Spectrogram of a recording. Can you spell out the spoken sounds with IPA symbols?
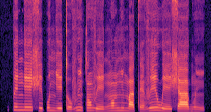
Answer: p e˦ ŋ eː˦ ʃ e˧ p o˦ ɲ eː˧ t o˨ v ĩ˦˨ t ɔ̃˧ v eː˨ ŋ ɔ̃˦ ŋ ĩ˦ m a˧ t ɛ̃˨ v eː˦ w eː˧ ʃ aː˦ ɡʷ ĩ˦˨

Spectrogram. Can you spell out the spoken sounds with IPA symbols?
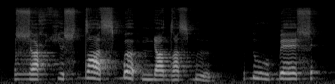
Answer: ɮ ʌ ħ ç ɯ ɬ dˤ a s ɓ ʌ ʔ ɲ i dˤ o s ɓ ɯ | ɗ u ɓ ɛ ɬ

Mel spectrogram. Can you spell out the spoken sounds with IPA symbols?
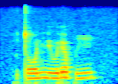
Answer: t o nʲ u ɾʲ ɐ p i

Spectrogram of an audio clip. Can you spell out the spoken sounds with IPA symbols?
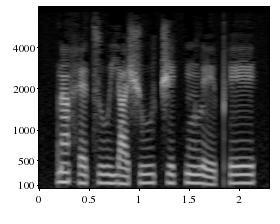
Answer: ɾ ã˦ h ɛ˨ t͡s uː˨ j a˨ ʃ uː˦ t͡ʃ e˦ k͡p ũ˦ l eː˨ pʰ eː˦

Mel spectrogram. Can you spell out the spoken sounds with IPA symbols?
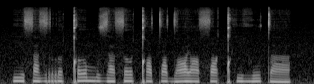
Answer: i s a z r ɤ ǃ ɤ m u z a s ɤ ǃ ɤ tˤ ɯ dˤ ɤ j a sˤ i ǃʰ i ɦ u t a

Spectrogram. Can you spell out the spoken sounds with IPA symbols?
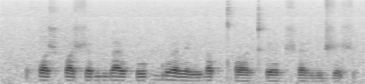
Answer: f ɔ ʃ p ɒ ʃ ə b m b æ ʊ̯ h u ɡ͡b u ə̯ l ɪ ŋ ɡ ʌ p tʰ ɔ ə̯ kʰ ɪ ʊ̯ t͡ʃʰ ɛ b n d͡ʒ ɪ ʃ

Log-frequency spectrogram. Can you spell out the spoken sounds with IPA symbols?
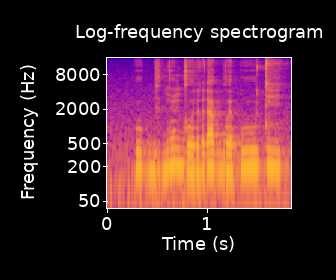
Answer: u˨ ɡ͡b ɪ˨ ɡ ũ˦ ɡ o˨ r a˦ ɡʷ ɛ˨ p uː˦ t i˦

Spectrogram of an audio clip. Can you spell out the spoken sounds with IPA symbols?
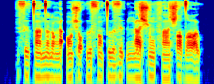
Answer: s ɨ t̪ ã d̪ ã ɳ ɒ ŋ a ʔ ɔ̃ ʃ ɔ ʔ ɯ s ɔ̃ t̪ ɯ z ɨ ʔ ɨ ŋ a ʃ ũ f ã ʃ ɔ dˤ u

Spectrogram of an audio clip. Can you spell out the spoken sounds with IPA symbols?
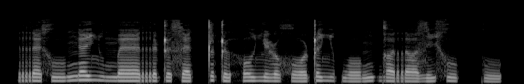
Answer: r ɛ x uː ŋ ɛː ʎ u m ɛː r ɛ ʈ ɯ s ɛ tː ʌ ʈ ɯ h oː ʎ i ɭ o x oː ʈ ʌ ʎ ʌ p w oː ŋ u ɡ ʌː r ʌː z i x u kː u

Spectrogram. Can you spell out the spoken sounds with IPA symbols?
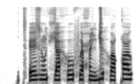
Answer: t͡sʼ ɛ˩˧ z õ˧˥ ç a˩˧ h o˧˥ f ə˧ ħ ĩ˩ ɟ ɘ˥ h o˩ q ʊ˥

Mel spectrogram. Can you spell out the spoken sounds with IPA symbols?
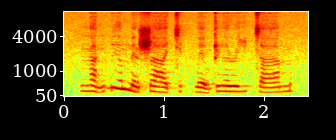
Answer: ŋ a˨˩˦ ŋ ɓ ɨ˧ ə̯ m ɛ˨˩˨ ʂ aː˨˩ c ə˨˩ k̚ w ɛ˨˩˨ w ʈ ɨ˧ ə̯ ɹ i˧˥ c a˧˥ m

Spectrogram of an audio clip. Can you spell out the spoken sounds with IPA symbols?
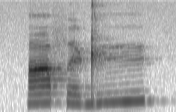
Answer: ɑ f œ ɖ ʉ

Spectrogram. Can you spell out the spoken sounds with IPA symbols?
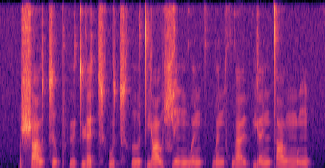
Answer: ʂ ɑ˥˨ ʊ̯ t͡s ɹ̩˨˦ pʰ y˨˦ t̪ ɥ ɛ˥˨ t͡sʰ u˥˨ t͡sʰ ɹ̩˦ t̪ j ɑ˨˦ ʊ̯ ɕ i˥˨ n n̪ w ə˥˨ n pʰ w ə˨˦ n x w a̰˨˩ ɪ̯ p j ɛ˦ n t̪ ɑ˨˦ ʊ̯ m ʊ̰˨˩ ŋ

